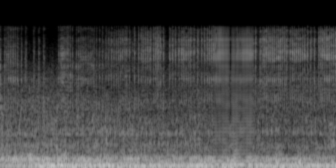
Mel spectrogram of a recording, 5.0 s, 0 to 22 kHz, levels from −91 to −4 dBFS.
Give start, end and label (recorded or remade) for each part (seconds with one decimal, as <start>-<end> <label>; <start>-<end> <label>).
0.0-3.2 recorded; 3.2-3.8 remade; 3.8-5.1 recorded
